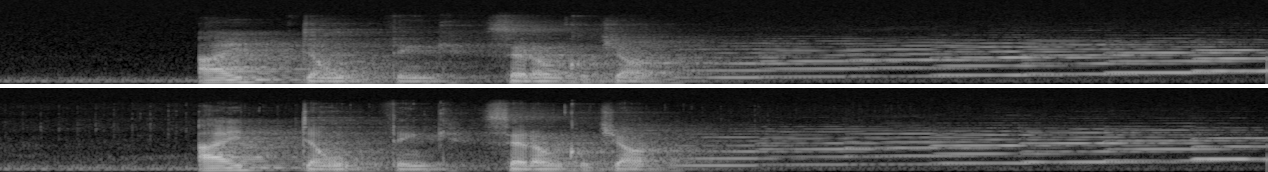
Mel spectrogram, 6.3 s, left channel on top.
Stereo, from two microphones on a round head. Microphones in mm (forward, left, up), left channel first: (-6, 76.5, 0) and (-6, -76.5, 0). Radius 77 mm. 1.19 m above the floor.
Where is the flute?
35° right (ahead or behind), 1.6 m.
